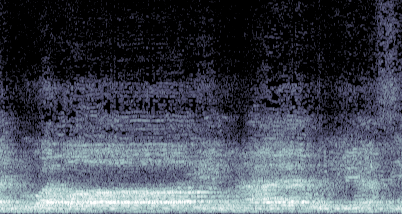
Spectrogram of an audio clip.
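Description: A group of voices reciting a Quran verse together in unison, a chanted chorus with long held notes, repeating the verse after the teacher's recitation.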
